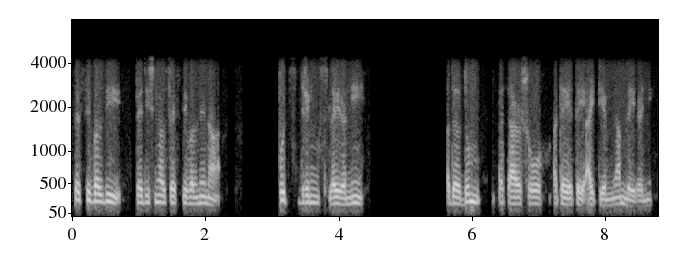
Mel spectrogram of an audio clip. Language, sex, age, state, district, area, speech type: Manipuri, male, 18-30, Manipur, Churachandpur, rural, conversation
